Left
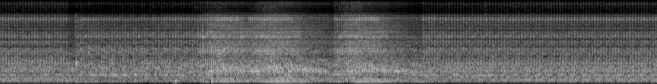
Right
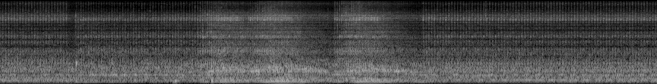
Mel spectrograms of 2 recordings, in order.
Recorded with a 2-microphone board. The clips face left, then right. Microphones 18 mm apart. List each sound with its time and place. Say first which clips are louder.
0.0 s an engine running: left 5 dB; 40° left (ahead or behind), 1.3 m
